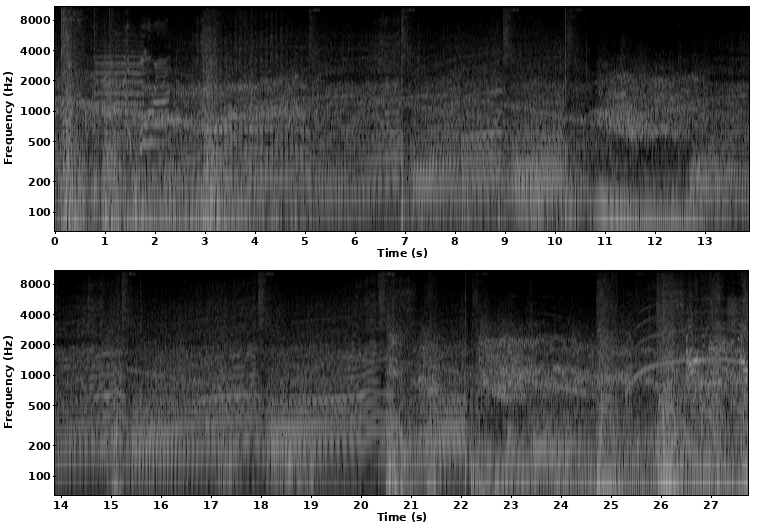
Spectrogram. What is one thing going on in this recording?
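A car engine revs hard and climbs through the gears again and again.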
